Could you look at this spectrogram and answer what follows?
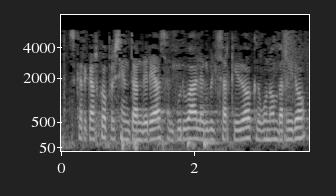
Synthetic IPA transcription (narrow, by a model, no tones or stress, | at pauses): eske̞rikasko̞pɾesiðe̞nt̪eand̪eɾeaselβuɾuale̞ɣeβilt͡saɾkiðuoke̞ɣ̞uno̞mbe̞riɾo̞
